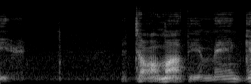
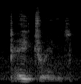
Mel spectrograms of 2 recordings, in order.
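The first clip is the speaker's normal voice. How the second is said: ordinary delivery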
